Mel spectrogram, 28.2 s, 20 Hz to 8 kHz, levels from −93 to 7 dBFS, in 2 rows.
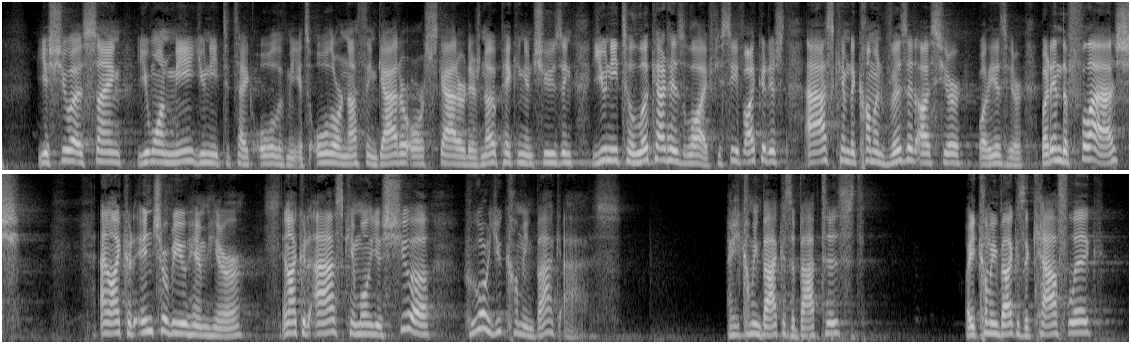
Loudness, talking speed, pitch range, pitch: -20 LUFS, 185 wpm, 145-185 Hz, 160 Hz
